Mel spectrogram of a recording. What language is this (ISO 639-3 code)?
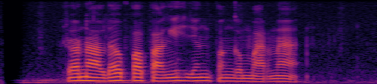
sun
